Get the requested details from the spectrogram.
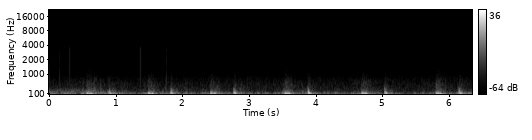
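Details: Relaxed heart auscultation in bed: clear, regular lub-dub heart sounds at about 55 beats a minute, slow and steady at rest; normal heart sounds.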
